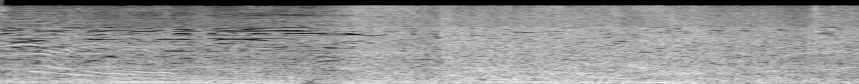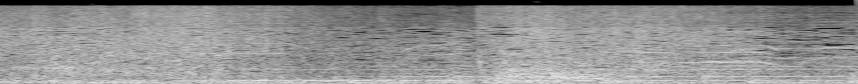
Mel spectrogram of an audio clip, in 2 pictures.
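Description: Film soundtrack mix: a music score with shouting voices, and a loud rush of splashing water from about two seconds in until near seven seconds.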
